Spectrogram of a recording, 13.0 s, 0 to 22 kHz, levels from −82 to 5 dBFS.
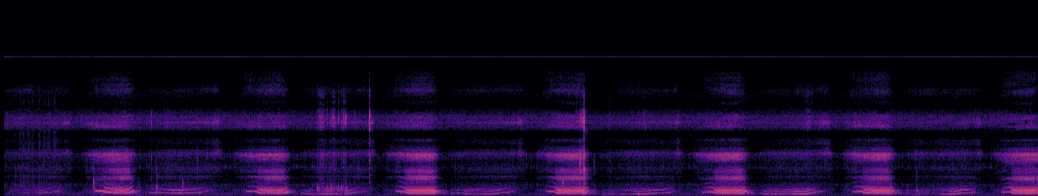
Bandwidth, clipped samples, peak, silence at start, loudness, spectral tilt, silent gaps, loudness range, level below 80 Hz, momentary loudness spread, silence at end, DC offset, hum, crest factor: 16.5 kHz; under 0.1%; -10 dBFS; 0.05 s; -38 LUFS; -1 dB/octave; none; 4 LU; -88 dBFS; 17 LU; 0 s; under 0.1%; none; 28 dB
